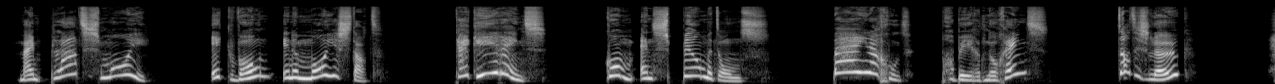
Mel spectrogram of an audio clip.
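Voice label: Dutch female children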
